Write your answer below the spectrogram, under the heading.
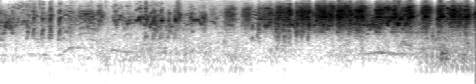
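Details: Feeding budgerigars chirp in a rapid, buzzy chorus of high notes that grows steadily louder toward the end.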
